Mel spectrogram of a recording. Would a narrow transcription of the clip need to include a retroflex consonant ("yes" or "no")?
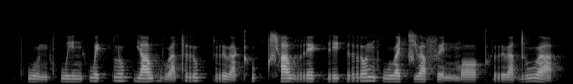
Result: no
